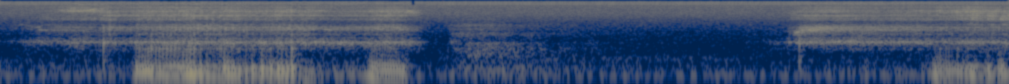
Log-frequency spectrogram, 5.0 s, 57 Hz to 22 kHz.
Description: This is a 5 1/2 minute clip moist and sometimes irregular snoring.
